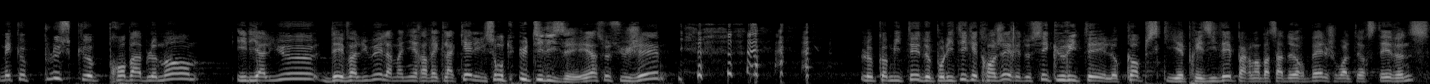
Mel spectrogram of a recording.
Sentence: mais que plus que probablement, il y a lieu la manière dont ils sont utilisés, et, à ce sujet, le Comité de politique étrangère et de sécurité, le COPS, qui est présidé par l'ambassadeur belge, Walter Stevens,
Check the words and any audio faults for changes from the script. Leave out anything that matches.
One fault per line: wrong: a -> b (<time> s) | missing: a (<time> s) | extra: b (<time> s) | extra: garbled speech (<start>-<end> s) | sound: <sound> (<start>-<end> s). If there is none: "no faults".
extra: d'évaluer (3.2 s)
sound: laugh (6.8-8.3 s)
